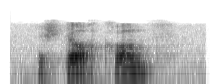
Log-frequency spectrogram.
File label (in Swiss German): "starrkrampf", alsace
